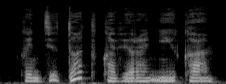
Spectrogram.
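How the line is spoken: Menacing hiss. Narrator (Russian): грозно прошипел Грегори

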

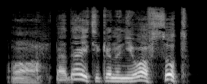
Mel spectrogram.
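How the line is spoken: Angry advice. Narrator (Russian): зло посоветовал

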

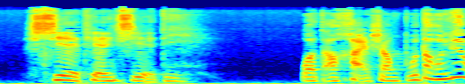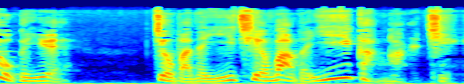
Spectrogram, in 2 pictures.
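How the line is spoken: Laughing. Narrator (Chinese): 安珠……笑着说

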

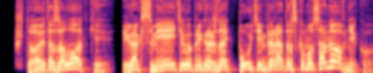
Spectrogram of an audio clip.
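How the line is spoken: Group shouting. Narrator (Russian): закричали они

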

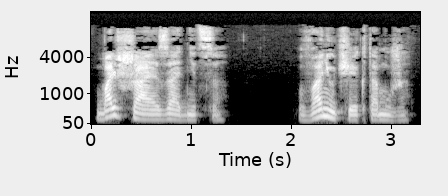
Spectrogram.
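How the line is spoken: Gloomy. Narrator (Russian): мрачно уточнил Лоусон

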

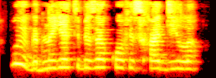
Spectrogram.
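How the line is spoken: Laughing female friend. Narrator (Russian): хохотнула подруга

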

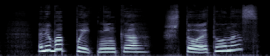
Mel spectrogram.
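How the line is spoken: Drawling, curious. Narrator (Russian): протянула Марта

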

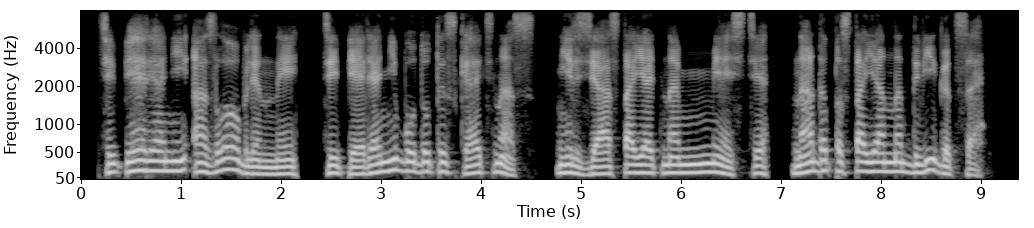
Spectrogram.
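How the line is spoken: Singsong. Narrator (Russian): нараспев произнесла Кора

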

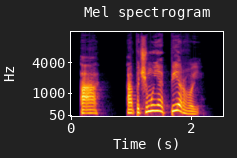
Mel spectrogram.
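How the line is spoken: Trembling voice question. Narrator (Russian): дрожащим голосом осведомился Юнга

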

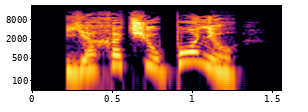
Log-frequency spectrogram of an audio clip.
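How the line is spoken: Shouted out. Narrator (Russian): выкрикнула я

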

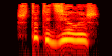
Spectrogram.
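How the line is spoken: Breathed out. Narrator (Russian): выдохнула Лида

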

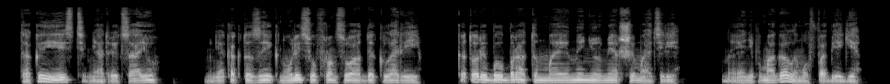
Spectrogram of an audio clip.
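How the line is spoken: Calm. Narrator (Russian): спокойно произнес я

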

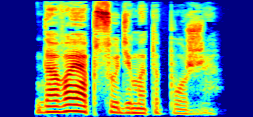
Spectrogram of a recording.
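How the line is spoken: Tired sigh. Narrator (Russian): устало вздыхает Сава

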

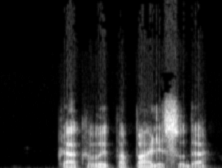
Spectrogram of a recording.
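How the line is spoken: Cold question. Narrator (Russian): холодно спросила Маргарет

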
